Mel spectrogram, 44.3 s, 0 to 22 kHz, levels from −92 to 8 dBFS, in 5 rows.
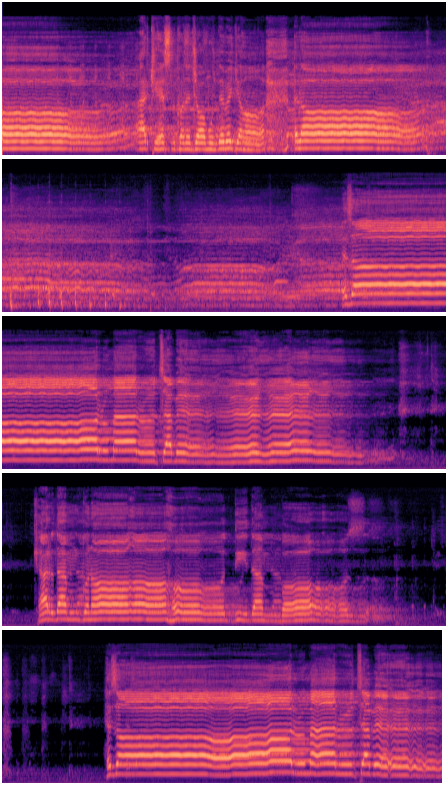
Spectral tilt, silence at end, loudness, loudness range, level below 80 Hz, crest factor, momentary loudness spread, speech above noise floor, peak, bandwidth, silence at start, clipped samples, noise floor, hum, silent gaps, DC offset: -3 dB/octave; 0 s; -14 LUFS; 16 LU; -62 dBFS; 16 dB; 17 LU; 44 dB; 0 dBFS; 15 kHz; 0 s; under 0.1%; -58 dBFS; none; none; under 0.1%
